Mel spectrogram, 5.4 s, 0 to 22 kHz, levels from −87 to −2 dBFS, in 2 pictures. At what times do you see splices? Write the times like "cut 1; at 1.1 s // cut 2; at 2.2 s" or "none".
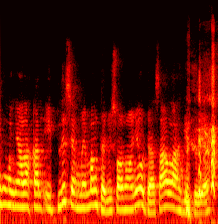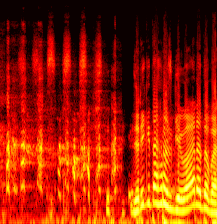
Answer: cut 1; at 4.2 s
